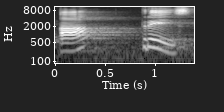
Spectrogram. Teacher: Na hora da escrita, tá ali. Mas quando eu faço a pronúncia dessa palavra, as vogais ficam em sílabas diferentes, ficam em sílabas separadas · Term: hiato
